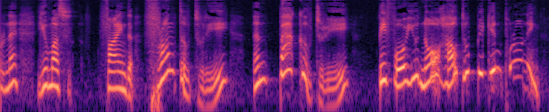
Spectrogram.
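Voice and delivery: high, slow imitated Japanese accent; Mister Miyagi. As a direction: spell out the lesson as a mock bonsai master. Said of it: "And he said".

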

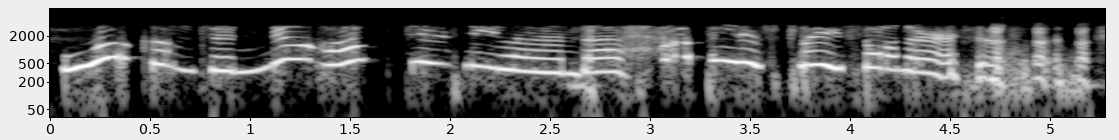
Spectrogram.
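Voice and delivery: very high, slow, sing-song greeting; mock the pastor's squeaky welcome; teenage girl mocking the pastor's high voice, very high and slow; high-pitched pastor voice. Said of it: "he always had that high-pitched voice".

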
